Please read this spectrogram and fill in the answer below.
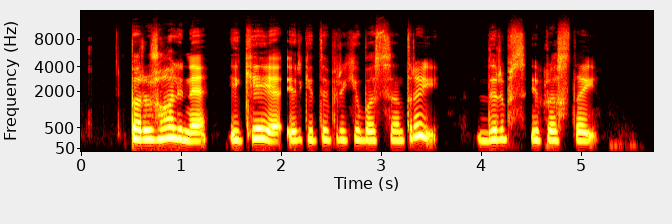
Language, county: Lithuanian, Kaunas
